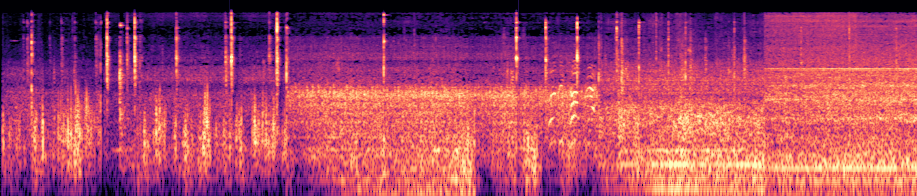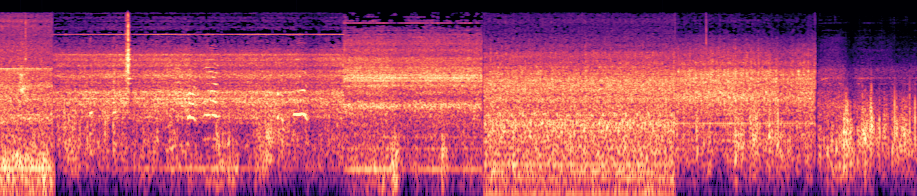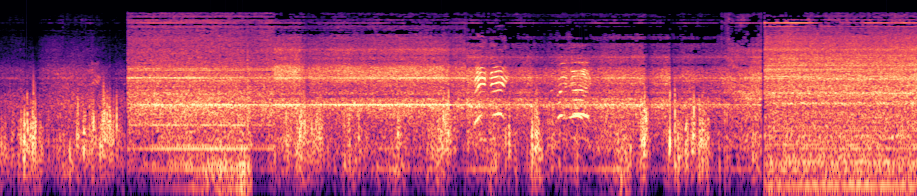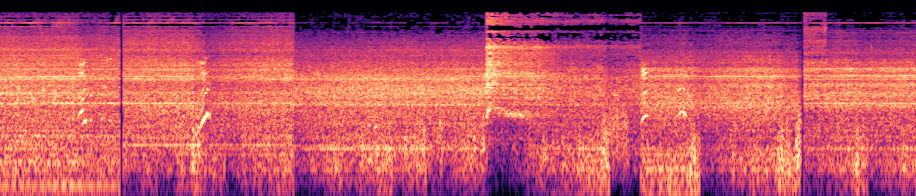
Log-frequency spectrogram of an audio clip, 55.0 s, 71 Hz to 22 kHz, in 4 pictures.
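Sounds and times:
heavy military vehicles running: 0:00.2 - 0:55.0.

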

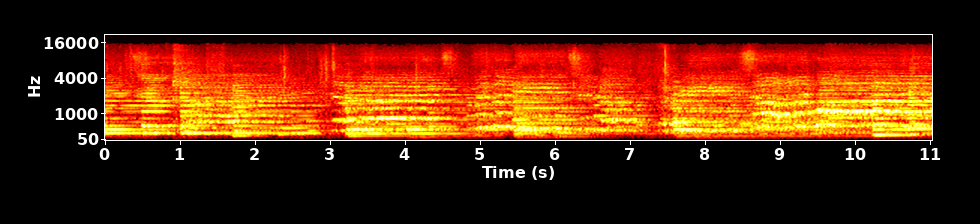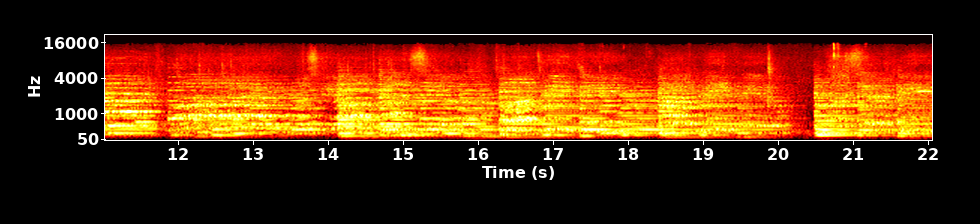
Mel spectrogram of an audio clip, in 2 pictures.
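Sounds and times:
children's choir singing: 0:00.0 - 0:22.0.

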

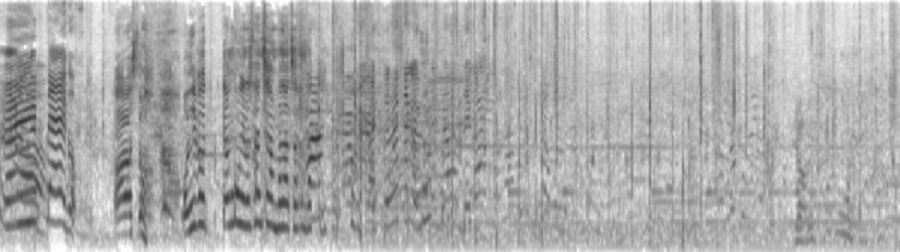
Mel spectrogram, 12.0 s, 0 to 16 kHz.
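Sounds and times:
dog's paws pattering on stone: 0:02.6 - 0:12.0
quick footsteps on stone: 0:03.7 - 0:12.0.

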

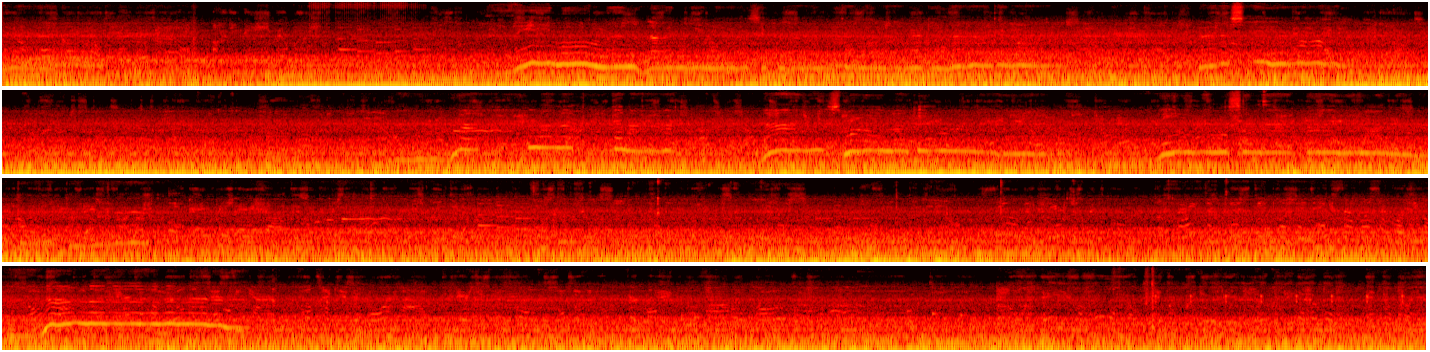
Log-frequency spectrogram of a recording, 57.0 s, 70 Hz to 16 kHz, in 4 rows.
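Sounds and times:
low rumble of engine and tyres: 0:00.0 - 0:57.0.

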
